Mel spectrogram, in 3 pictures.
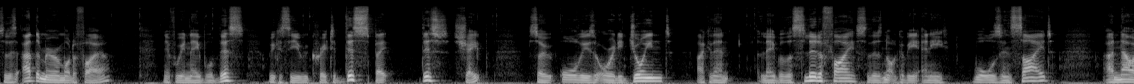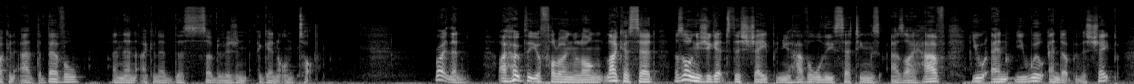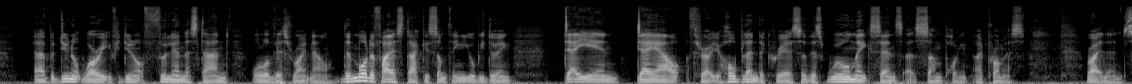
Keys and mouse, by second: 2.0 click, 2.5 middle click, 2.8 z, 4.6 z, 6.2 middle click, 7.4 click, 8.1-8.7 middle drag, 9.0-10.7 middle drag, 11.8 click, 12.3 middle click, 13.5 click, 14.1 shift+middle click, 16.1 middle click, 16.6 g, 16.8 y, 17.4 right click, 18.2 middle click, 21.0 g, 21.1 y, 23.4 middle click, 23.6 Tab, 24.1 z, 24.7 1, 24.9 click, 25.5 g, 25.7 z, 26.4 click, 27.5 click, 31.6 Tab, 32.2 middle click, 32.6 z, 33.3 middle click, 33.5 shift+middle drag.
